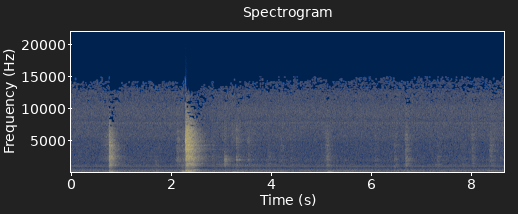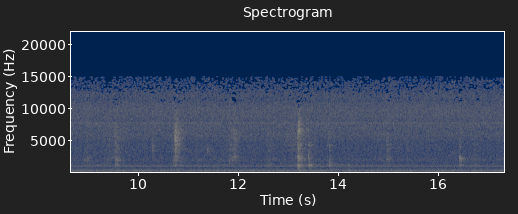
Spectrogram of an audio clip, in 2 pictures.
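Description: A few sharp knocks and bumps of things being handled, the loudest about two seconds in and weaker ones later, over a steady low hum.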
